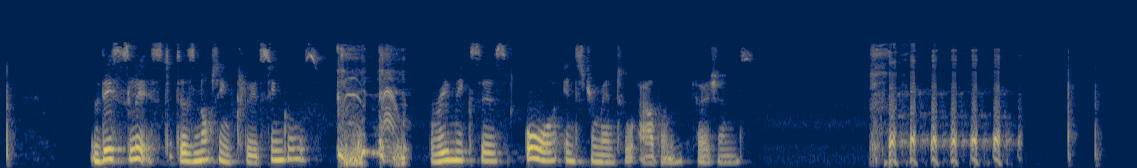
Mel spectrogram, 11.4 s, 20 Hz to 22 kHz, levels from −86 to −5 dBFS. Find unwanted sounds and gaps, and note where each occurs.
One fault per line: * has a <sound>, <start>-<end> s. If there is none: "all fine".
* has a laugh, 3.4-4.1 s
* has a laugh, 8.7-10.2 s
